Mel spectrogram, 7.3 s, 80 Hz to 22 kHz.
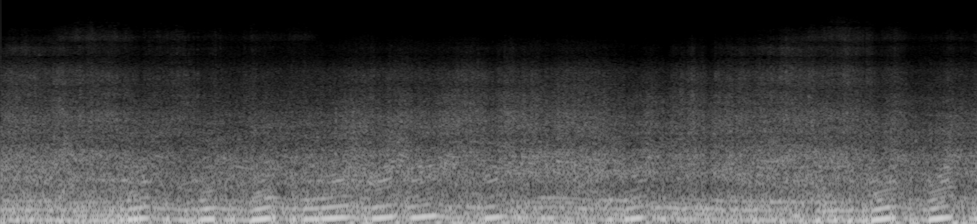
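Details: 2016 Polaris Indy 600 SP two-stroke snowmobile at full throttle after plugged fuel filter fix (previously stuck below 6,500 rpm): high steady scream, clean unbroken pull, no bogging or misfire, hitting about 8,000 rpm as it should; normal run.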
